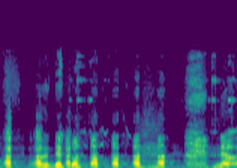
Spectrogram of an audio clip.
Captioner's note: laughing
